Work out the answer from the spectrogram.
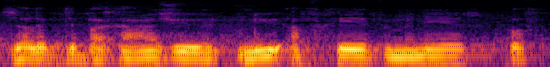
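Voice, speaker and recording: Very deep-voiced, chatty railway porter played by a man. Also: steady tone, moderate pace, close to an everyday voice. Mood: obliging. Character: talkative, obliging older railway porter, easygoing local man. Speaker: actor in a radio play. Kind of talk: radio drama acting. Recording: muffled narrowband radio recording with hiss.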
